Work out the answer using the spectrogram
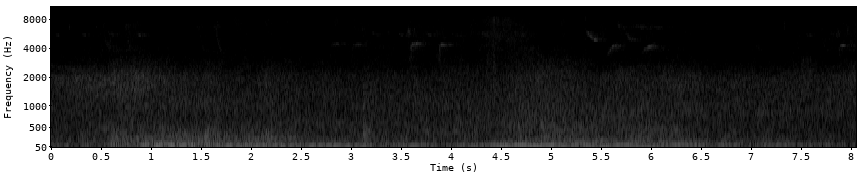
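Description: Faint outdoor ambience: a low steady rumble with a few short, high bird chirps, two a little before the middle and three more about two-thirds of the way through.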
